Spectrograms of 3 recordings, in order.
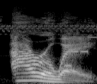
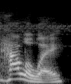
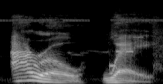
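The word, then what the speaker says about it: Arroway: Dr. Ellie Arrowway, not Halloway like Virginia Wolf's novel, which we were celebrating today, the publishing of. No, this is Arrowway.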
